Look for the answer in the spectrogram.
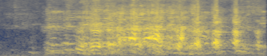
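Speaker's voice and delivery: loud burst of embarrassed laughter. Real, not acted. Laughing at her own horoscope story, loud real laugh.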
